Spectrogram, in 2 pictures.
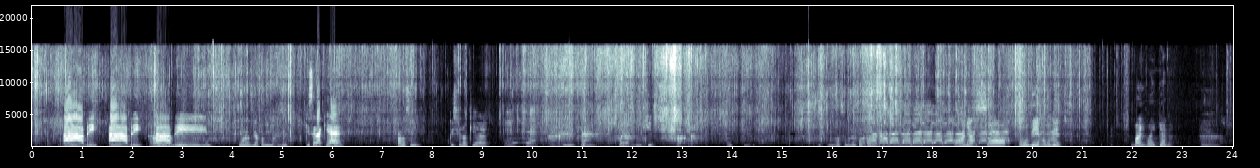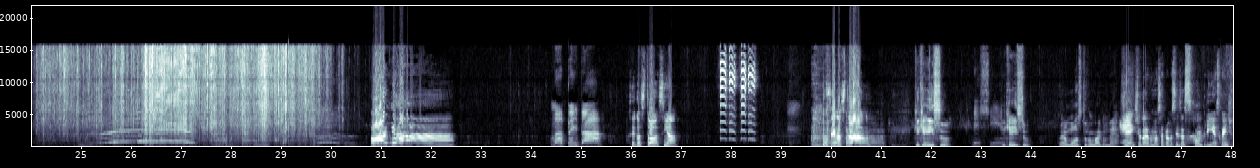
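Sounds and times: gift wrapping rustling: 0.0s - 22.8s, 23.4s - 30.8s
woman talking: 0.6s - 3.6s, 5.5s - 6.3s, 30.8s - 32.5s, 45.8s - 48.0s
squeaky toy squeaks: 37.8s - 38.6s.

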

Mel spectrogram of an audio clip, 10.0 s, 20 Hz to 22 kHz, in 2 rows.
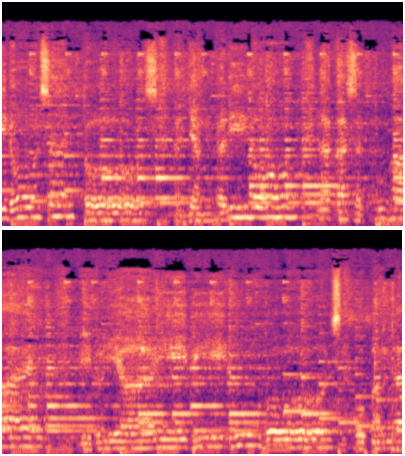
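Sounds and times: instrumental backing: 0.0s - 10.0s
person singing a song: 0.0s - 10.0s.

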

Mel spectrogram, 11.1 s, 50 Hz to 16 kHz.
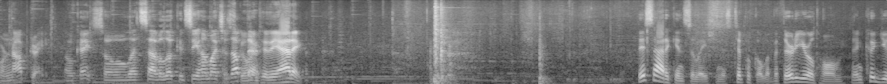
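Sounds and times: soft background music: 0.0s - 11.0s
attic hatch knocking open: 5.3s - 6.0s, 6.7s - 7.0s.

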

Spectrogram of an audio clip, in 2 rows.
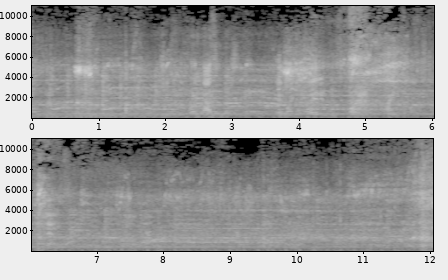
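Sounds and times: rc buggies whirring: 10.1s - 12.0s.

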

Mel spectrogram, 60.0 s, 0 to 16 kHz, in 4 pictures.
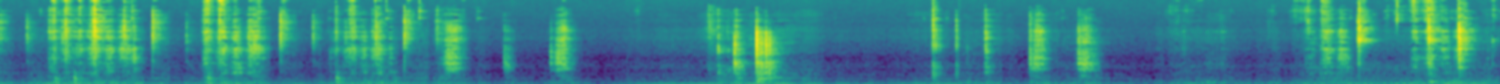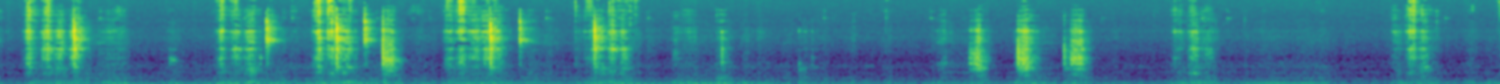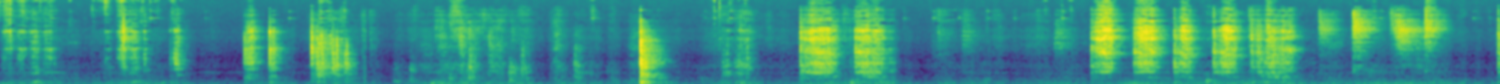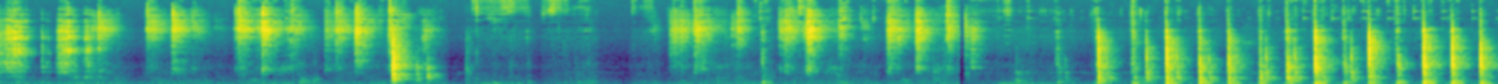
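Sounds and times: knife scraping chopped herbs: 0.5s - 4.8s, 13.0s - 15.9s, 17.2s - 20.2s, 30.0s - 31.8s, 37.4s - 39.0s, 40.8s - 43.1s, 45.0s - 46.2s
knife chopping herbs on wooden board: 56.0s - 59.9s.

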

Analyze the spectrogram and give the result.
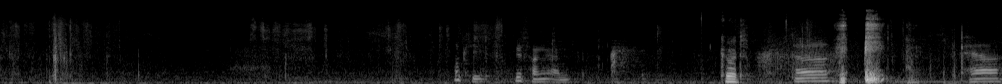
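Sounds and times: faint rustling and handling: 0.0s - 1.7s, 2.3s - 8.3s, 9.0s - 10.0s.

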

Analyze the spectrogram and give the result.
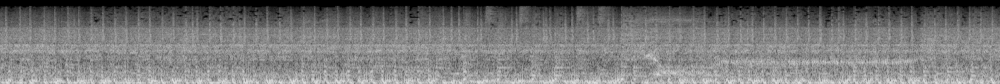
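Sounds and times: extreme metal band playing: 0.0s - 10.0s
rapid kick drum: 0.0s - 10.0s.

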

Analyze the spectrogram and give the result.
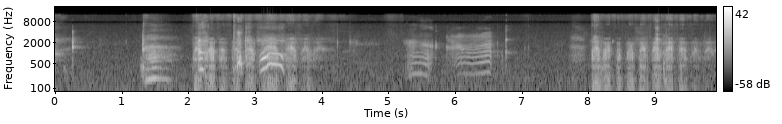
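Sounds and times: baby laughing: 2.1s - 3.9s.

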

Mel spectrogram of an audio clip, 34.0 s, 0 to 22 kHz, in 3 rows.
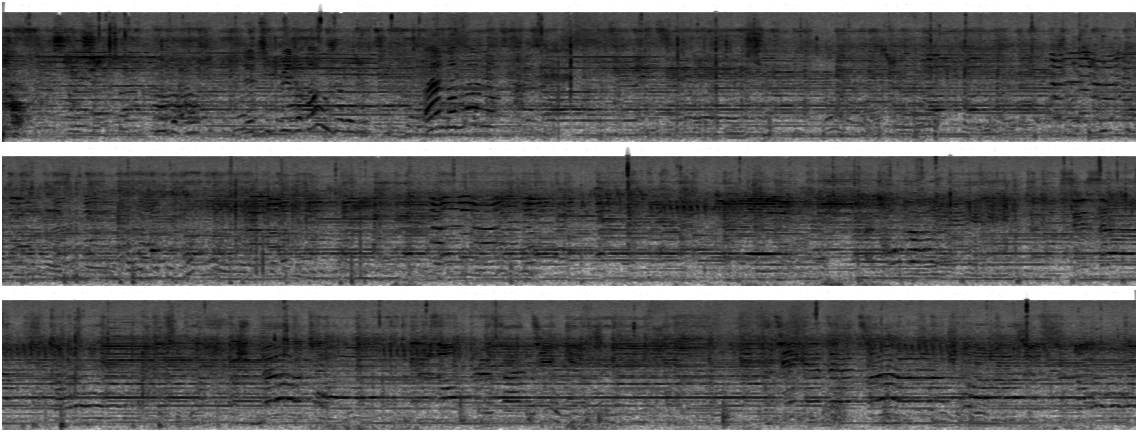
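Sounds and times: horse hoofbeats on sand: 0.0s - 32.6s
music playing: 0.0s - 34.0s.

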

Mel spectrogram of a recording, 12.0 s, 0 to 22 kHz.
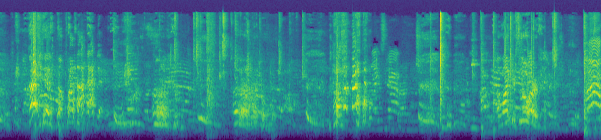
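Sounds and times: girls' voices: 0.0s - 12.0s.

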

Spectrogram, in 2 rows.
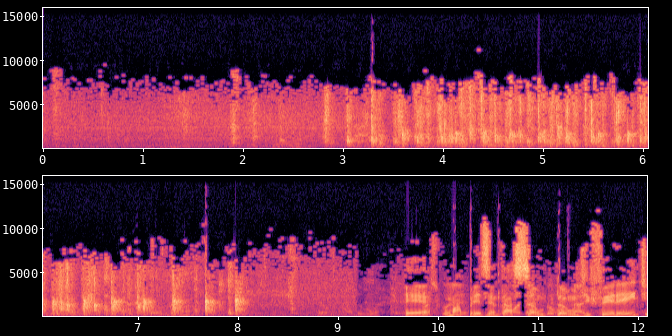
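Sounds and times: people applauding: 2.3s - 8.2s.

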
